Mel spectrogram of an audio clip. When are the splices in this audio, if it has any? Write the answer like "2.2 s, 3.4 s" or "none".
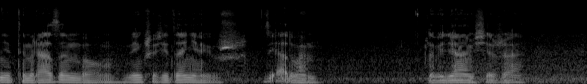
4.3 s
